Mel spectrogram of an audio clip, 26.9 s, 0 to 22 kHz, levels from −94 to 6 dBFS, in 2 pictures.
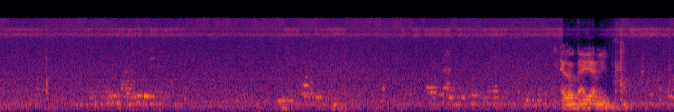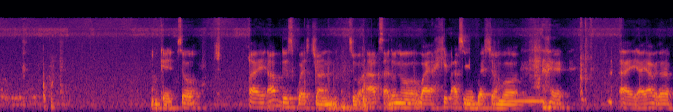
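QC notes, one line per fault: throughout, gain pumping: loud and soft parts end up closer in level, a swing of around 20 dB, likely from gain set far too high with a fast limiter clamping it. Waveform peaks look flattened.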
